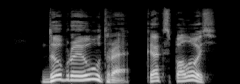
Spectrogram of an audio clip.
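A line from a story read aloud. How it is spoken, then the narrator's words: Cheerful. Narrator (Russian): медсестра весело произносит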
